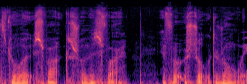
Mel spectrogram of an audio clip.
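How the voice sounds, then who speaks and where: In a Scottish accent, a man speaks at a moderate pace with a fairly low, somewhat breathy voice, a dark, mellow tone and ordinary pitch variation, in a dry, close sound with no echo. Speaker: storyteller. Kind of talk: children's story narration.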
